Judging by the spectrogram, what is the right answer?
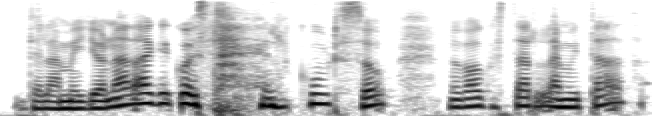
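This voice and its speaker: Gravelly, animated woman. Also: fairly low pitch, a little fast, no echo. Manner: animated, acts out quoted dialogue. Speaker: yoga teacher, co-host. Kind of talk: casual conversational storytelling.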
